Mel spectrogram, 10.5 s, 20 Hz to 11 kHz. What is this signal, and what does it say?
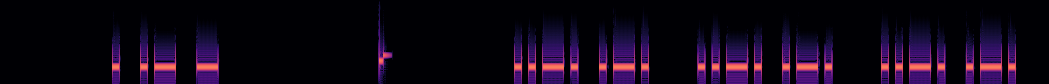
Morse code, heard as a keyed tone, about 17 wpm, 700 Hz. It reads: EAT FR FR FR
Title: Multi-letter Phonemes Repeated 3x 17wpm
